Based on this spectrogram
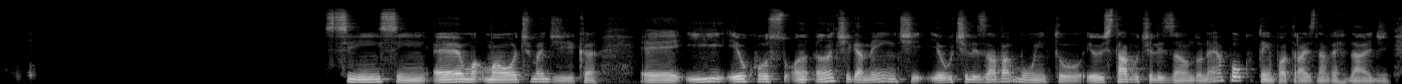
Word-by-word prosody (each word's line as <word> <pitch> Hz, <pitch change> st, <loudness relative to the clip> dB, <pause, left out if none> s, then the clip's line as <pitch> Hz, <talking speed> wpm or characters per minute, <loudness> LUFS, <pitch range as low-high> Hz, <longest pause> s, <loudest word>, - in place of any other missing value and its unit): Uhum. 445 Hz, -, -25 dB, 2.9 s
Sim, 115 Hz, -1 st, +2 dB
sim. 100 Hz, -6 st, -1 dB
É 115 Hz, +3 st, +6 dB
uma 120 Hz, -1 st, +4 dB
uma 110 Hz, 0 st, +3 dB
ótima 115 Hz, +3 st, +1 dB
dica. 100 Hz, -3 st, -3 dB, 0.4 s
Eh, 105 Hz, 0 st, +1 dB
e 130 Hz, +5 st, +2 dB
eu 130 Hz, +2 st, +6 dB
cost 125 Hz, -1 st, -1 dB
an 110 Hz, +2 st, 0 dB
antigamente 125 Hz, -2 st, -1 dB
eu 110 Hz, +1 st, +1 dB
utilizava 115 Hz, +1 st, -1 dB
muito 105 Hz, -4 st, -3 dB
eu 105 Hz, -, +2 dB
estava 120 Hz, +3 st, +2 dB
utilizando, 100 Hz, -5 st, -3 dB
né, 105 Hz, -, -3 dB
há -, -, -3 dB
pouco 180 Hz, 0 st, 0 dB
tempo 100 Hz, -, -2 dB
atrás 85 Hz, -2 st, -3 dB
na 90 Hz, -, -5 dB
verdade, 85 Hz, -1 st, -6 dB
110 Hz, 115 wpm, -23 LUFS, 100-125 Hz, 2.9 s, É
